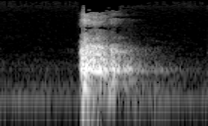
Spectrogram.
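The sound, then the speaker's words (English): A single sharp cough bursts out, loud and abrupt, then trails off into a brief rasp before quiet returns. “I had to cough at that point.”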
